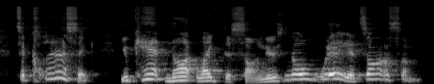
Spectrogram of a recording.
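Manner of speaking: high, loud, exasperated insistence; arguing hard for a favourite song; heated defense. Retold or imitated. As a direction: defend the song like it's personal. Heated argument about a song.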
